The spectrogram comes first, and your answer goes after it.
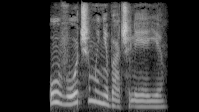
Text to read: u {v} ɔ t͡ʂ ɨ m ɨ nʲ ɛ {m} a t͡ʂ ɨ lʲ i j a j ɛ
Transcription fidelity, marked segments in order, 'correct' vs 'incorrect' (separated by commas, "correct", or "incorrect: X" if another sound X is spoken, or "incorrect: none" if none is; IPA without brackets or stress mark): correct, incorrect: b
